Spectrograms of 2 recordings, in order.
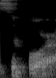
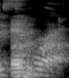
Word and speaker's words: Sephora: So we pronounce it Sephora. Okay, But sorry. I think in the Sephora. Yeah, Yeah, no, in okay. the UK they used to say Sephora.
